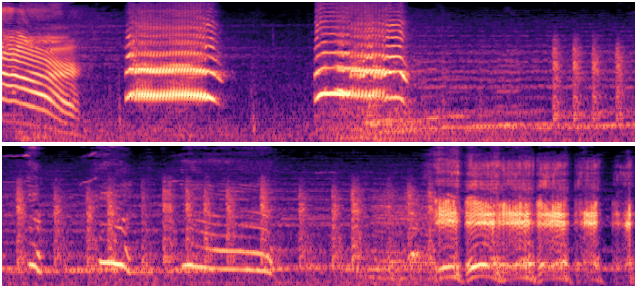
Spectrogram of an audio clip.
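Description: Two short, high-pitched cries from a cartoon monkey in the first two seconds, followed by cartoon background music with a brief noisy burst near the end.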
